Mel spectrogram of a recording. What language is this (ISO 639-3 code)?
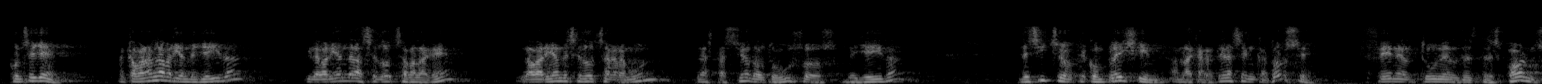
cat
